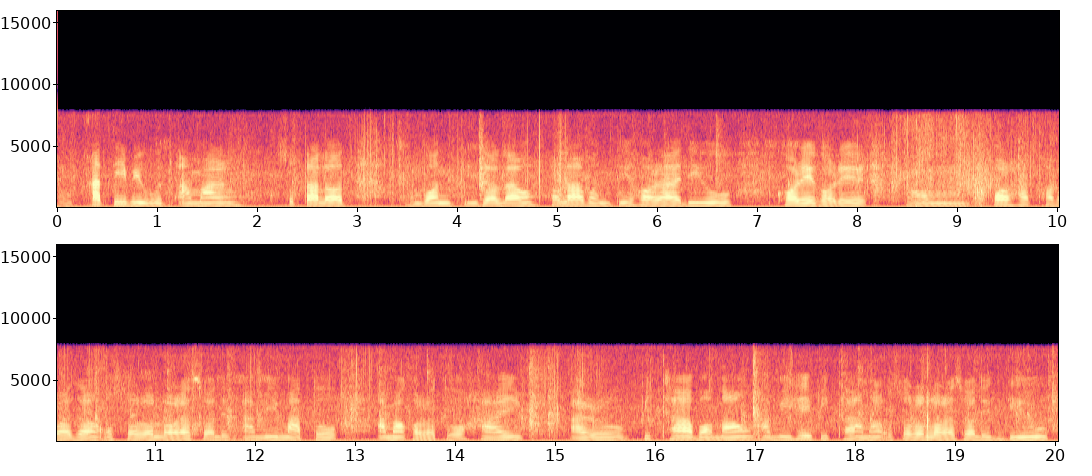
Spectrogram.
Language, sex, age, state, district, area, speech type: Assamese, female, 45-60, Assam, Darrang, rural, spontaneous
